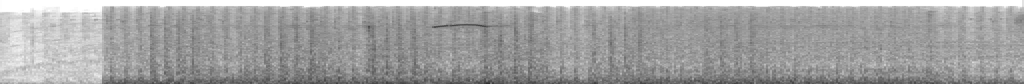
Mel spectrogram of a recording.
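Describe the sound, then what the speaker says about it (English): Loud, sustained automatic gunfire erupts after a brief quiet start in a shooter video game with miniguns and SMGs, a relentless rapid rattle of overlapping bursts close up, without speech. "me and you are both gonna spray this guy."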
